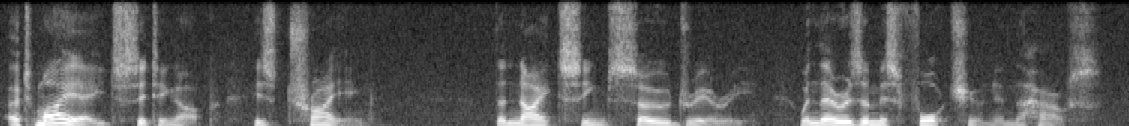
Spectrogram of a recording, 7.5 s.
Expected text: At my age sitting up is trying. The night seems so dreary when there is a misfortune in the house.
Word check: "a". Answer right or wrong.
right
